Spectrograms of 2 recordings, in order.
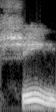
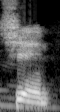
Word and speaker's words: Chene: Their rubbers are usually heavier, but you uh those sheen boots with the zippers. Hold on now. Say it right. Oh, yeah. The shin boots with the I can always I always mess it up.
